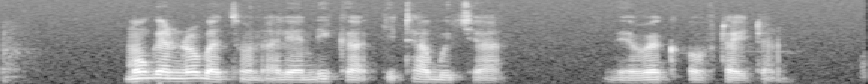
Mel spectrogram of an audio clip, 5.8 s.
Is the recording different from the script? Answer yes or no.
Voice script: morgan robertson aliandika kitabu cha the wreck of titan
no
